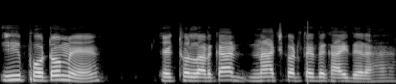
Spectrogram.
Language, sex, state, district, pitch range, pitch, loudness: Hindi, male, Bihar, Saran, 160-190 Hz, 175 Hz, -15 LUFS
